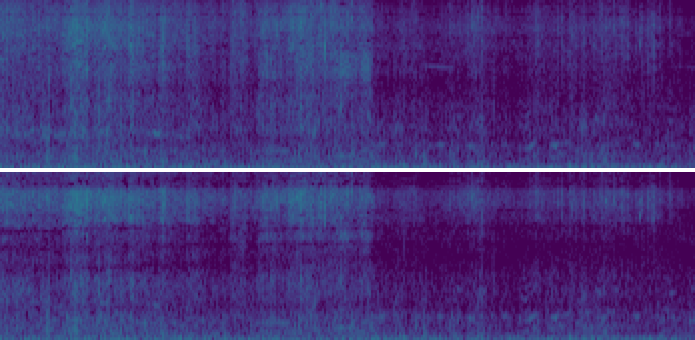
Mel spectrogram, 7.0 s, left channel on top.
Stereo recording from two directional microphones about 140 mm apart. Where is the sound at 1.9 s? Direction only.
40° left (ahead or behind).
